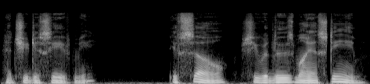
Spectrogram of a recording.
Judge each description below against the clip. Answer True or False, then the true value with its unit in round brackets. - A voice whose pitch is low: True (90 Hz)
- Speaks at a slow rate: False (180 wpm)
